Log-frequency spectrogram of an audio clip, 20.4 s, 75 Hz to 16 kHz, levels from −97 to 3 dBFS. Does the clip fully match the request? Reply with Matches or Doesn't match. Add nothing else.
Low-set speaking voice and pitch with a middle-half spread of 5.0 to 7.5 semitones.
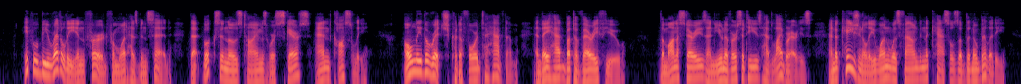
Doesn't match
